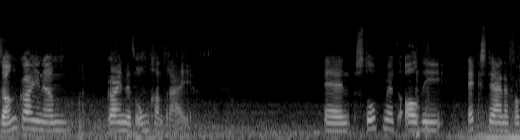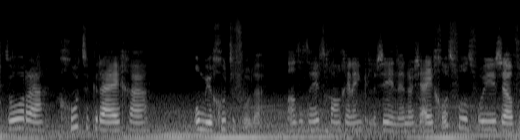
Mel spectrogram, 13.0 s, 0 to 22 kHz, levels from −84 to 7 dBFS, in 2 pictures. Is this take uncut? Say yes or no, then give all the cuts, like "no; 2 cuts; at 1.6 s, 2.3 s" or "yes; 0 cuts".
yes; 0 cuts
